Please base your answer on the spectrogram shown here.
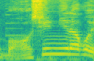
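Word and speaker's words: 魔進: 마신은 한자 그대로 마신인데 일본어론 이거를 머신이라고 읽다 보니 말장난으로 섞인 그런 컨셉인 듯해요.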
